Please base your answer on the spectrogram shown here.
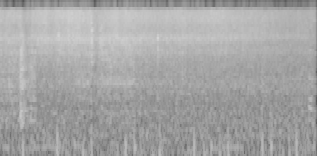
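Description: Oysters frying in a hot wok for char kway teow at a Singapore hawker stall, giving a steady loud sizzle with faint stirring scrapes throughout, no talking.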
